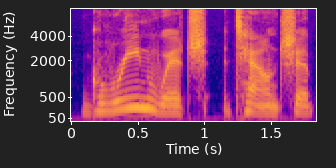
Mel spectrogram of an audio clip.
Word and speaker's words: Greenwich Township: By the way, Vince, I should mention you are the mayor of Greenwich Township. That's the pronunciation. I guess I had Connecticut on the brain when I did this interview.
